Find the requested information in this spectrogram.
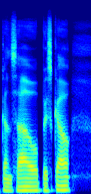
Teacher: La pérdida de la D entre vocales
